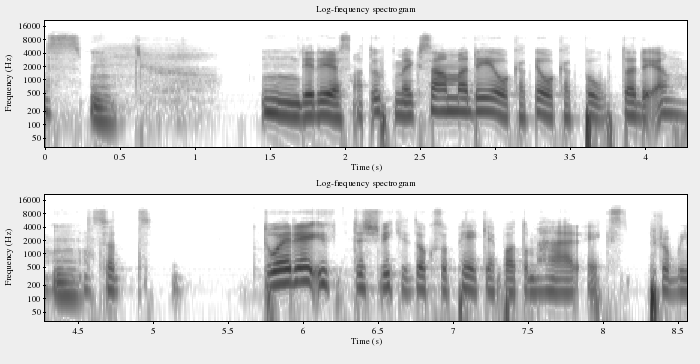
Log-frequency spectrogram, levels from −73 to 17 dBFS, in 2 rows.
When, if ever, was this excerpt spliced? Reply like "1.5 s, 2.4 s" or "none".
2.0 s, 3.3 s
